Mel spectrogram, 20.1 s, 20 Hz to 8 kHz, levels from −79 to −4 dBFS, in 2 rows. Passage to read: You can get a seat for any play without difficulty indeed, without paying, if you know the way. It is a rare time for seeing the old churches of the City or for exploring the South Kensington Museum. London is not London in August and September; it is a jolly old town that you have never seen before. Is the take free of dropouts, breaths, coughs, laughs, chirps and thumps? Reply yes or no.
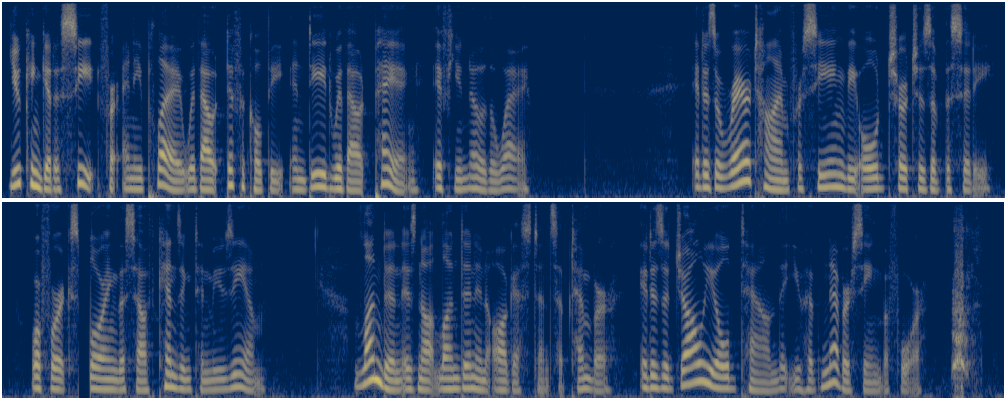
no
